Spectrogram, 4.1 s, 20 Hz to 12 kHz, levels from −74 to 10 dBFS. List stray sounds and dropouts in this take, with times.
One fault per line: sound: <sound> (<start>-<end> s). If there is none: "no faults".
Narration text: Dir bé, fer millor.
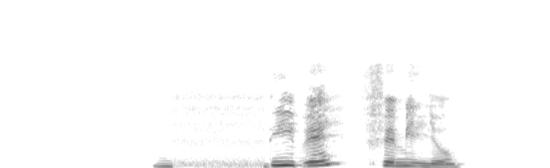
no faults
